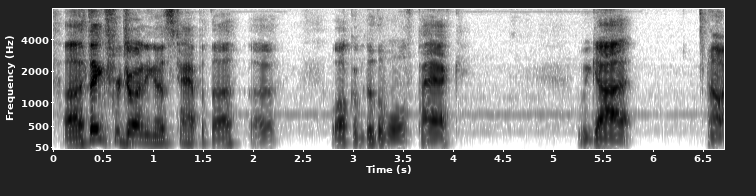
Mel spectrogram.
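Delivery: normal talking voice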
